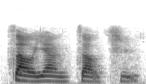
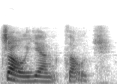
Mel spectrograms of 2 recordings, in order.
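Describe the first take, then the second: First: The first syllable starts with a flat, unretroflexed consonant. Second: The first syllable starts with a curled, retroflex consonant. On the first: The speaker calls it wrong. "我们俩都不卷舌" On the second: The speaker calls it right. "就是要卷舌哦"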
